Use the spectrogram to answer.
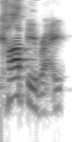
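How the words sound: It is said as one single word. It means legal protection of creative work. "not one word"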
